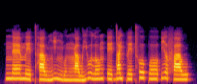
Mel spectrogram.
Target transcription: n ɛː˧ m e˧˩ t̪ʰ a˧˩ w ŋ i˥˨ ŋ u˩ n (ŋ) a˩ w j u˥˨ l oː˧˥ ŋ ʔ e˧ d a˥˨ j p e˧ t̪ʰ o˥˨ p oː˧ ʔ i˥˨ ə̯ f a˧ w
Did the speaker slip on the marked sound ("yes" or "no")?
no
